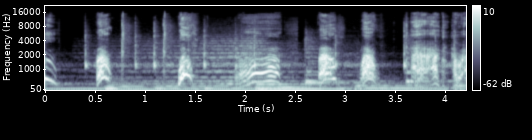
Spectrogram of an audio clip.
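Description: Voiced bark and yip sounds from a cartoon dog character, a few short calls that rise and fall in pitch, over background music with a steady bass line.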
